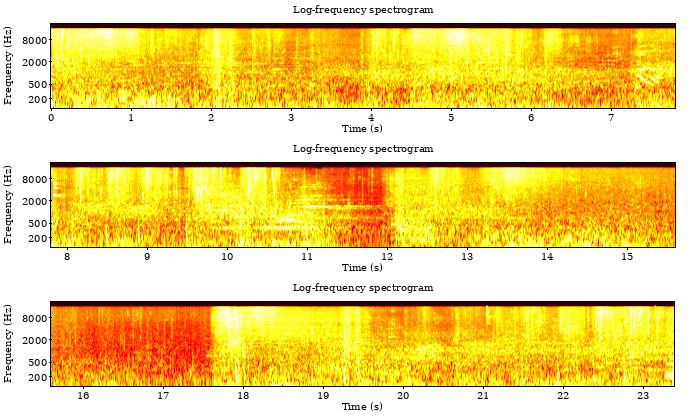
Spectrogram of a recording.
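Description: Fiery spells roar and crackle in quick bursts.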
